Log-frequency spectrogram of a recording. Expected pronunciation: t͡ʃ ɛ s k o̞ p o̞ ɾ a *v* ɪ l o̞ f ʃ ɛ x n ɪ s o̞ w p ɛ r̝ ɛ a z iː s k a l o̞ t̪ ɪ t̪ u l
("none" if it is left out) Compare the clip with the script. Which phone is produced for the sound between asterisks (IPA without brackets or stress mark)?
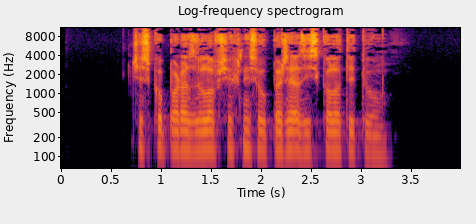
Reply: z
